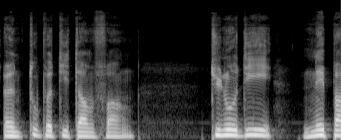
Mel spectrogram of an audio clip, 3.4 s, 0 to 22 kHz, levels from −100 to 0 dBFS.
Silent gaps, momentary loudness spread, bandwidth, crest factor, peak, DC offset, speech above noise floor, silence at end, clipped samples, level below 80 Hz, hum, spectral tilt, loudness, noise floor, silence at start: none; 10 LU; 9.2 kHz; 16 dB; -4 dBFS; under 0.1%; 51 dB; 0 s; under 0.1%; -48 dBFS; none; -9 dB/octave; -19 LUFS; -68 dBFS; 0.05 s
